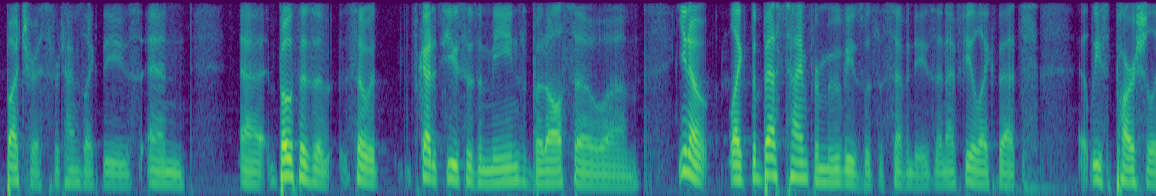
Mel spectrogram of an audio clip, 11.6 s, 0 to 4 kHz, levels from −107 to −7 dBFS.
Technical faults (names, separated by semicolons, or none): scattered short gaps; jitter buffer slow-down; jitter buffer speed-up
